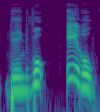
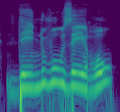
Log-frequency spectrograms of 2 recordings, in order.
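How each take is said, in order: First: No z sound links nouveaux to the next word. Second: A z sound links nouveaux to the next word. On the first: The speaker calls it right. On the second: The speaker calls it wrong.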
